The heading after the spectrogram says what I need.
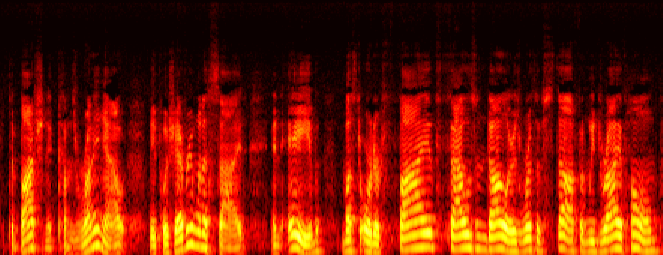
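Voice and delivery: animated, exasperated tirade; aggrieved young man complaining. Acted. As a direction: rattle off the outrageous grievances.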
